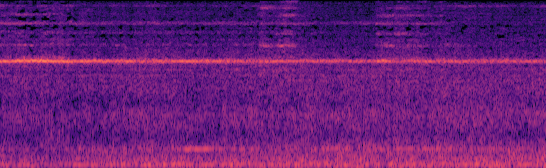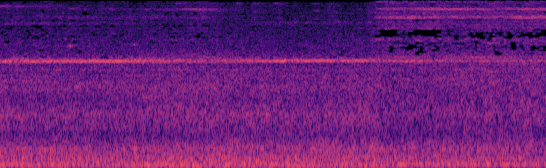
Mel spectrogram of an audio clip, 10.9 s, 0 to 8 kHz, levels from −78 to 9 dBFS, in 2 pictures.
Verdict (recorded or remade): remade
